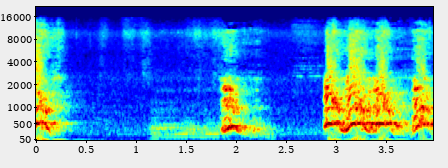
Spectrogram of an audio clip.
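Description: A Dobermann gives loud, harsh aggressive barks, a single bark followed by a rapid run of them.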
